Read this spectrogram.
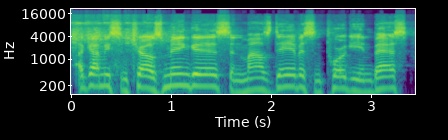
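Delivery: hammed-up "from the block" accent, high and loud; mock Kamala Harris. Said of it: "from the block accent".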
